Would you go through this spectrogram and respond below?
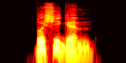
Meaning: strong dative masculine/neuter singular of buschig
- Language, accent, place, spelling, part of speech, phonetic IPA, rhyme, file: German, Germany, Berlin, buschigem, adjective, [ˈbʊʃɪɡəm], -ʊʃɪɡəm, De-buschigem.ogg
